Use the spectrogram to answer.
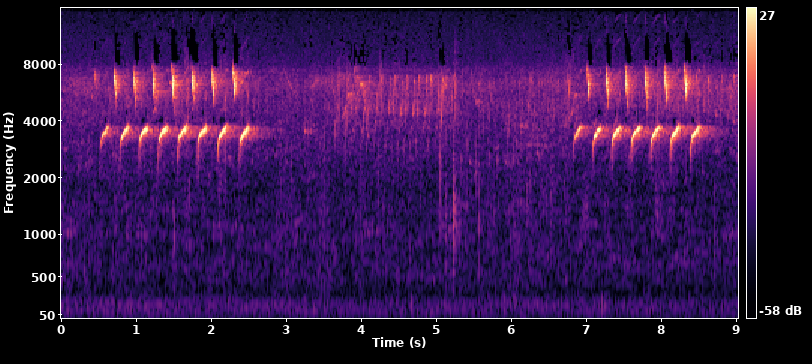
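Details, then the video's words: White-naped Tit in India calling continuously: two bursts of about seven bright, ringing notes, roughly four a second, separated by a few seconds of quiet rural background. "White-naped Tit calling"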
